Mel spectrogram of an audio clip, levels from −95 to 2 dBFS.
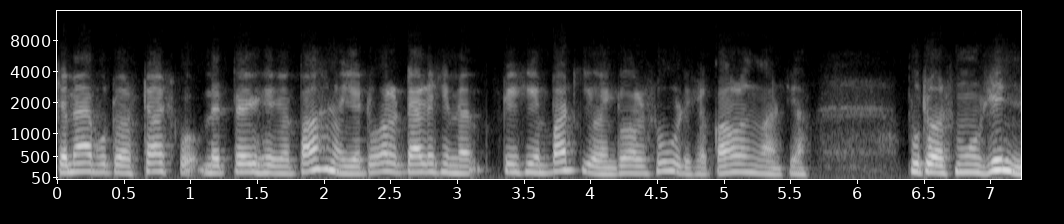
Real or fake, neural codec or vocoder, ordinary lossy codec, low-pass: fake; autoencoder, 48 kHz, 128 numbers a frame, DAC-VAE, trained on Japanese speech; Opus, 16 kbps; 14.4 kHz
